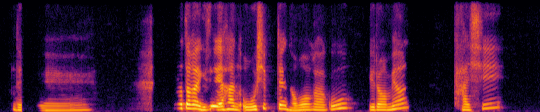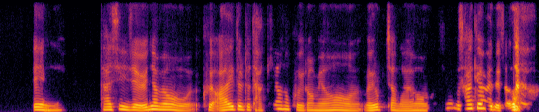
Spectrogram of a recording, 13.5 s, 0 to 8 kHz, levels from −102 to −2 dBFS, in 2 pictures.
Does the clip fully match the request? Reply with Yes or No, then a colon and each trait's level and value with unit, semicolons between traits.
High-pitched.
Yes: high, 195 Hz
